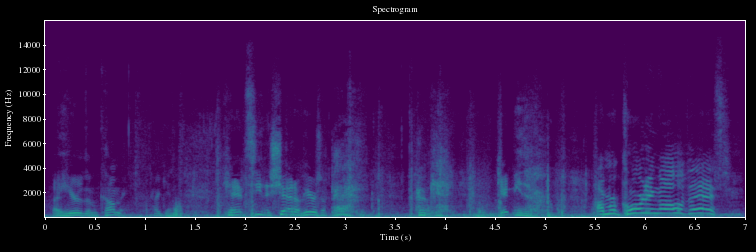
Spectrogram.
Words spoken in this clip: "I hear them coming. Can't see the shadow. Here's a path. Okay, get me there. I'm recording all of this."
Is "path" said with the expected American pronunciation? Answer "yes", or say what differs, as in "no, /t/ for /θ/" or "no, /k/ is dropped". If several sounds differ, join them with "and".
yes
